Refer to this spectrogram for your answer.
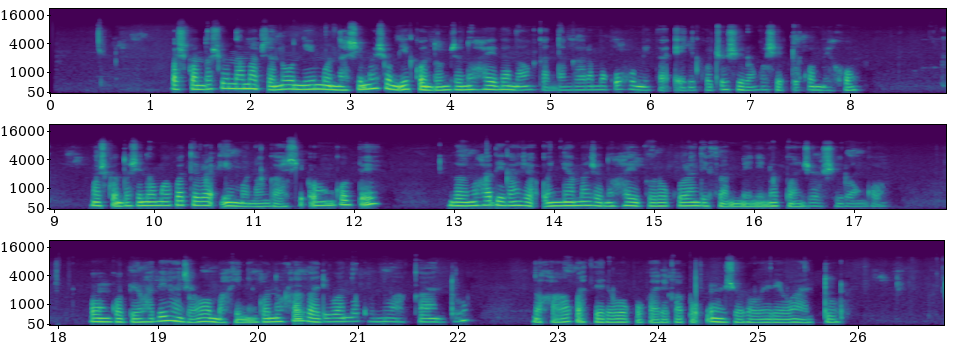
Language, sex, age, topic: Oshiwambo, female, 25-35, agriculture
